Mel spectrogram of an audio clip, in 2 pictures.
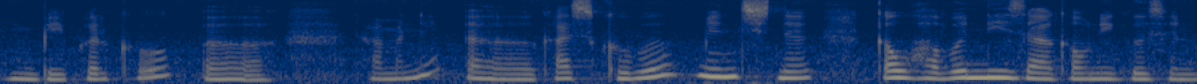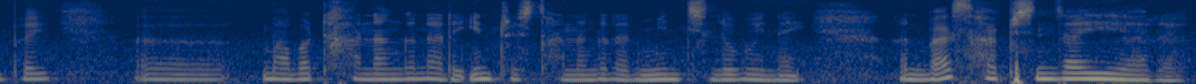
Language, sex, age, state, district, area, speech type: Bodo, female, 18-30, Assam, Kokrajhar, rural, spontaneous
